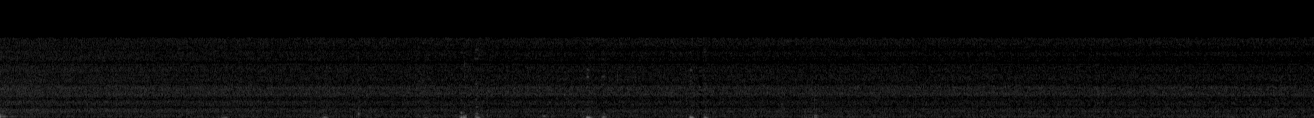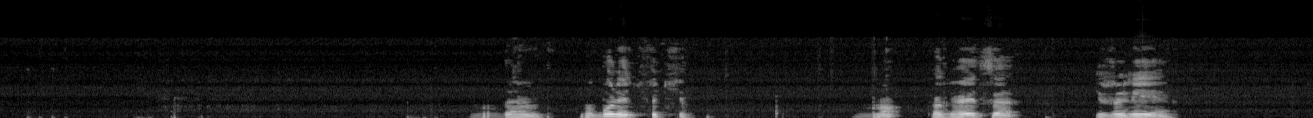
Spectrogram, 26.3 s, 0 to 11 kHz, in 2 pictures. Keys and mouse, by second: 4.8 click, 6.0 click, 7.0 click, 13.6 click, 15.1 space, 17.5 space, 17.6 middle click, 18.5 space, 20.3 space, 21.5 right click, 22.9 space, 24.0-26.2 middle drag.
